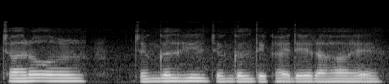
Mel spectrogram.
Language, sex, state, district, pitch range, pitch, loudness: Hindi, female, Arunachal Pradesh, Papum Pare, 135-150 Hz, 140 Hz, -14 LUFS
